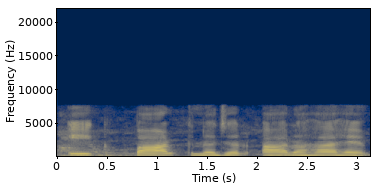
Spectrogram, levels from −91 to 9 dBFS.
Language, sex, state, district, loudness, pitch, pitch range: Hindi, female, Bihar, Patna, -17 LUFS, 210 Hz, 205-230 Hz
